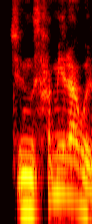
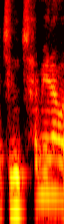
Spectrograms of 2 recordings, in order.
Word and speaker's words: 증삼: 자왈, 사모와 사람 이름을 읽을 때는 증삼이라고 읽어요. 참이라고 잘 안 읽습니다. 이건 관례니까 여러분들 증참이라고 하는 분들도 많은데 증삼이라고 읽으세요.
